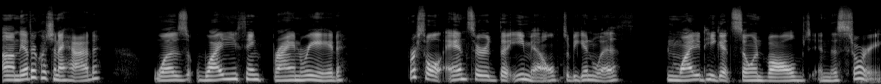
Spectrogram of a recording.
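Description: A woman with an unremarkable speaking voice talks fairly quickly at medium pitch with ordinary pitch variation, in a dry, close, very clean recording with a silent background and no echo. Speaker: podcast host. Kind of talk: casual chat.

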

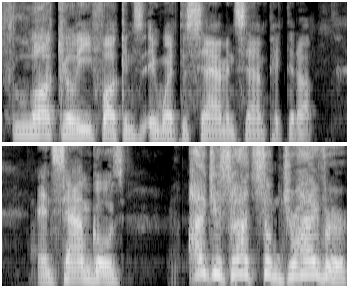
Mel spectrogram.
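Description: The delivery is fairly slow, with very wide pitch swings and a dry, close sound with no echo. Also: man. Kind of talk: casual banter, profane story-telling between friends. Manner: rambling, filler-heavy, sweary.

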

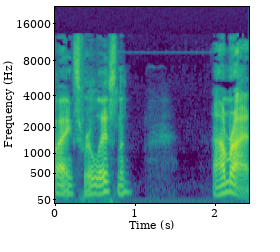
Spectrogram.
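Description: A man puts on a character voice that is raspy and medium in pitch. The background is quiet. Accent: Alabama. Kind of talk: podcast outro.

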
